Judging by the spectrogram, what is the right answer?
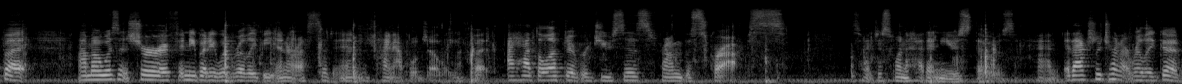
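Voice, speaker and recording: A home cook and homesteading vlogger narrates a kitchen cooking project casually, practical and chatty as she thinks aloud. Her voice is fairly low, picked up by a camera mounted above the stove and counter against a noisy background.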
